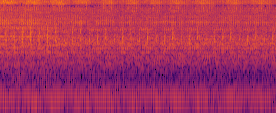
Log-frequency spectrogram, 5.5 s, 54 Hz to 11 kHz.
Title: 2016 Honda CR-V Engine Knock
